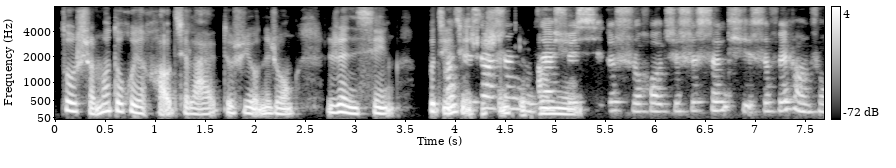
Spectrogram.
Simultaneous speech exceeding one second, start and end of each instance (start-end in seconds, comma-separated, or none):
3.9-5.3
